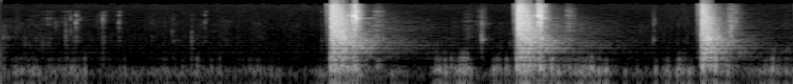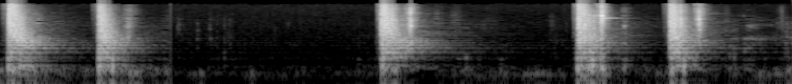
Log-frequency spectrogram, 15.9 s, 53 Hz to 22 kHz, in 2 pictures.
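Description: Shotgun shots fired at wood pigeons, heard very close and loud from a gun-mounted action camera: eight sharp blasts, single shots about 3 and 5 seconds in, three about a second apart around 7 to 9 seconds, one near 12 seconds and a pair near the end.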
